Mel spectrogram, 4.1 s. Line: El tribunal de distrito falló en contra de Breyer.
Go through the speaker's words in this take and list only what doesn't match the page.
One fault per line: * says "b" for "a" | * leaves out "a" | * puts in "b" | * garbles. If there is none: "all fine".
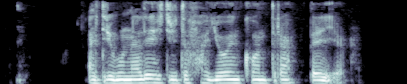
* leaves out "de"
